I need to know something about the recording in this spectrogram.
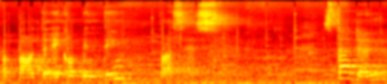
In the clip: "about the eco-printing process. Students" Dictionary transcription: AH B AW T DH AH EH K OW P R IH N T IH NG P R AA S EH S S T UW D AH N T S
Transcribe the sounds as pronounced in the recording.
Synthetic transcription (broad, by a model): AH B AW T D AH EH K OW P IH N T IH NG P R AA S EH S S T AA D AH N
